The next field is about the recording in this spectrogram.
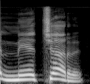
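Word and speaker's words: nature: चक के जैसे एन ए देखिए टी के तुरंत बाद क्या है? यू है। आर ई क्या पढ़ेंगे? नेचर एन ए टी यू आर ई नेचर एफ यू टी यू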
